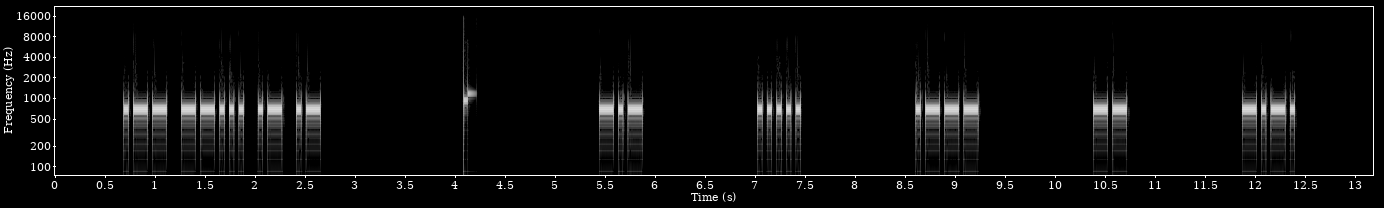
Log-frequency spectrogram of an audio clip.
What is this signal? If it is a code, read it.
Morse code, heard as a keyed tone, about 25 wpm, spaced as for 10 wpm, 700 Hz. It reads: W7AA K5JMC
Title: USA Call Signs - 8x Character Spacing - 25wpm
